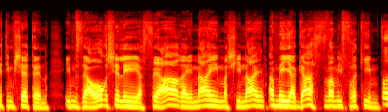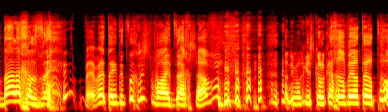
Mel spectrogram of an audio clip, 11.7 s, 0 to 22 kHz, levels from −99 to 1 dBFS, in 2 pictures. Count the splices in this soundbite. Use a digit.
1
